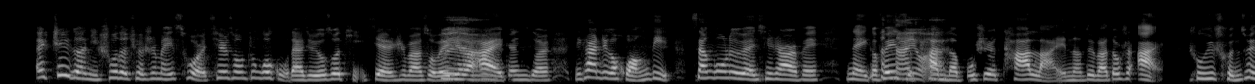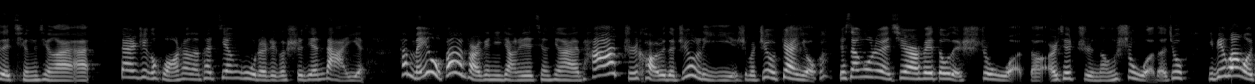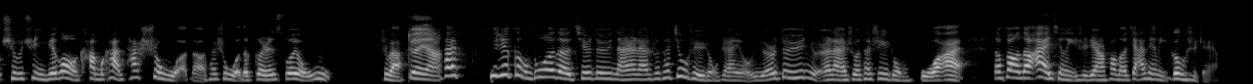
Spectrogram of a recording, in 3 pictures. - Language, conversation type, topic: Chinese, podcast, 爸妈对你最大的期望是什么?
- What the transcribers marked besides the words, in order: none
